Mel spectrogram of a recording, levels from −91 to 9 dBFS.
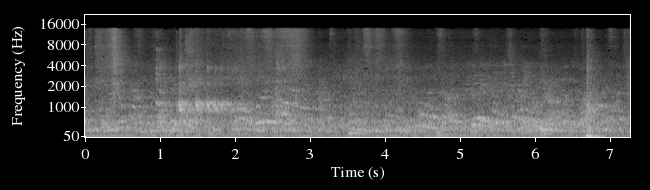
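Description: A brief fault hits the sound from 1.86 to 1.90 s: a corrupt frame concealed, where the AAC decoder caught damaged data and quietly covered roughly two frames.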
